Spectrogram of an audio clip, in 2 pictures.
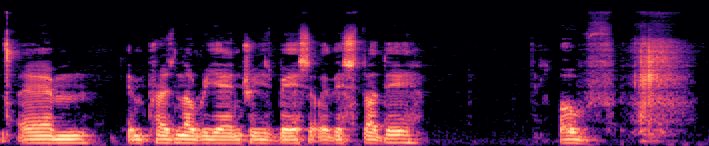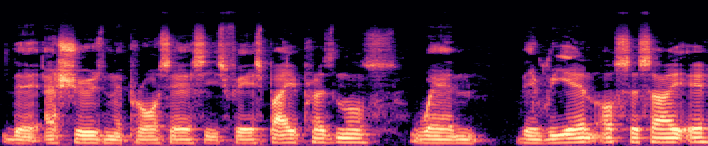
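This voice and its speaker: A man in a Glaswegian accent talks at a moderate pace in a fairly low voice with fairly even intonation. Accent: Glaswegian Scottish. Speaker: ex-offender and criminology writer. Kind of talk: casual monologue to camera. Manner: hesitant, many fillers.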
